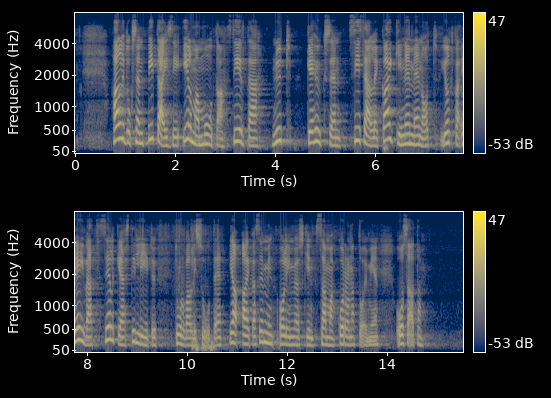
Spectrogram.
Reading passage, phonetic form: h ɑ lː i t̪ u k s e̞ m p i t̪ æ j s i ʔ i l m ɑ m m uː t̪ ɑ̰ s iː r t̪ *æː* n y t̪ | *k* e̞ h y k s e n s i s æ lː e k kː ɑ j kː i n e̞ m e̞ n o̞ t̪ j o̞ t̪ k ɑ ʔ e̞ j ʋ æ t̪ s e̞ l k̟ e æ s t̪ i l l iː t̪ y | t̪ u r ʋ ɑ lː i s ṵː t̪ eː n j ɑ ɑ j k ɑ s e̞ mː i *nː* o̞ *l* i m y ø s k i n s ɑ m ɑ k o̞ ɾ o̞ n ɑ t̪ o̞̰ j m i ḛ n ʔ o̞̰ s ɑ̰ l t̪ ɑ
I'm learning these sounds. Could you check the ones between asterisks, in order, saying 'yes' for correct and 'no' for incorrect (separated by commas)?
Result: yes, yes, no, yes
